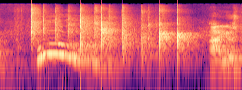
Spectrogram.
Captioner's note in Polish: aplauz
